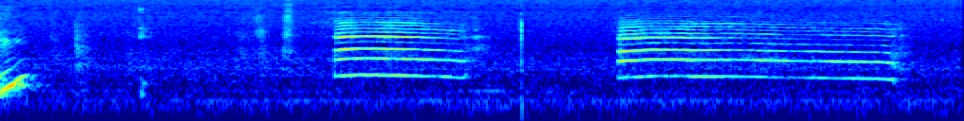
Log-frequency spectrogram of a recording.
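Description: Domestic long-haired cat meowing twice: two long, drawn-out meows, the second longer and drifting slightly down in pitch.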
